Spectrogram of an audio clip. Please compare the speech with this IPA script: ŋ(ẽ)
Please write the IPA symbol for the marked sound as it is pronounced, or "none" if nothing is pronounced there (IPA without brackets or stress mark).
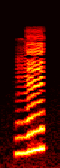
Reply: ẽ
